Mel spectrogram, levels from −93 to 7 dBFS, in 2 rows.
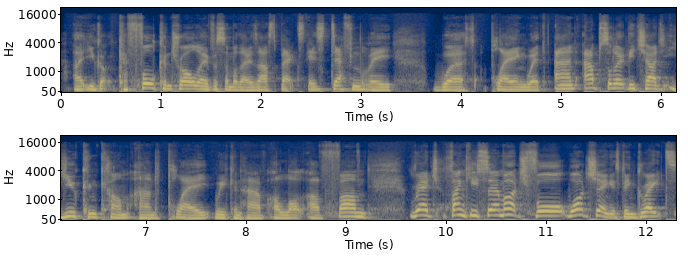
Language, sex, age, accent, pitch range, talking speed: English, male, 30-49, British, 140-210 Hz, 195 wpm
